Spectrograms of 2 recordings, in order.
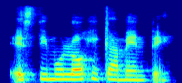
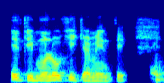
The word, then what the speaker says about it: etimológicamente: que si puede explicar lo que significa la palabra epifanía estimológicamente. Etimológicamente. De hecho, su origen, más bien lo pronunciamos etimológicamente, no hay vuelta de hoja.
